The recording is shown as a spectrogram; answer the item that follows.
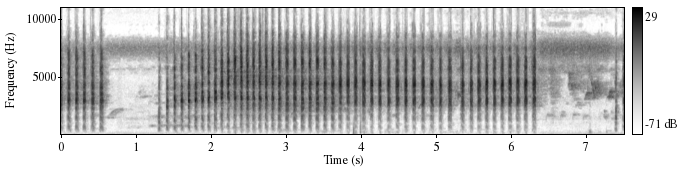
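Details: Stork-billed kingfisher in continuous calling, intended for training other birds to sing: quick bursts of harsh, rattling pulses build into a long steady run, ending abruptly with a few softer sounds.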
